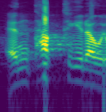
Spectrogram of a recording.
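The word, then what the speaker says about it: Antarctic: 그럼 이건 엔탁틱이라고 읽어요.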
